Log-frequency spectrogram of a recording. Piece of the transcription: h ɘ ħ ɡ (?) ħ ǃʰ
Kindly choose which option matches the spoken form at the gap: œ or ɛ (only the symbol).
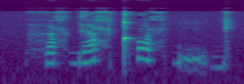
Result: ɛ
